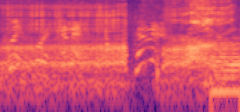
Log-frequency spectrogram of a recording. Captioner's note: Otis loudly grunting; Otis squeals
